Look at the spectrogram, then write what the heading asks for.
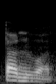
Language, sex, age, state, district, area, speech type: Punjabi, female, 45-60, Punjab, Ludhiana, urban, spontaneous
